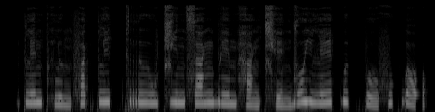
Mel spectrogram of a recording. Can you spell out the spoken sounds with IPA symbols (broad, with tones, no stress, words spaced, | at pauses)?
ple˥˩npʰlɯ˨˩ŋfa˥˩k̚ pli˦˥t̚ krɯː˧wt͡ɕi˧nsa˦˥ŋ beː˧mha˨˩ŋt͡ɕʰe˩˦ndoː˥˩j leː˦˥t̚ wɯ˦˥k̚poː˨˩fu˦˥k̚ lɔ˨˩ʔ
